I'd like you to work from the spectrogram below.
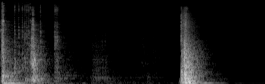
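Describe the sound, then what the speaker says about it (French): A front door opening with a couple of soft knocks and rattles, then after a pause a single loud, sharp slam close by. "j'entends le bruit de la porte d'entrée qui s'ouvre et qui se claque"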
